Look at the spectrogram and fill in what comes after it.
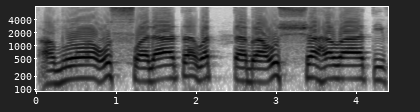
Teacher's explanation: یہ دونوں الف یہ لام نہیں پڑھیں گے، اس عین کو صاد سے ملائیں گے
